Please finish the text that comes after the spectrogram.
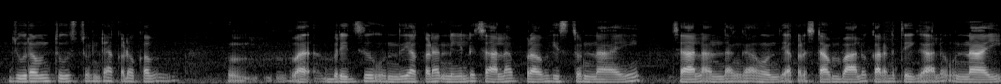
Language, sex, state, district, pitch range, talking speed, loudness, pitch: Telugu, male, Telangana, Nalgonda, 120-140 Hz, 110 wpm, -28 LUFS, 130 Hz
